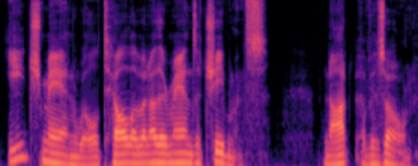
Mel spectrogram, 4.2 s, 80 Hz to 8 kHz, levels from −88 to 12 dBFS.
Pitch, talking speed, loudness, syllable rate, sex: 115 Hz, 170 wpm, -18 LUFS, 4.9 syllables/s, male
